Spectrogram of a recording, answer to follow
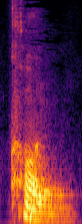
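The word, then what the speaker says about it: คน: one it is but a rule of thumb is that if it's a single syllable word it's usually an O if it's the first syllable in a two- syllable word then is a otherwise it's O So this word being just one syllable is Con and that means person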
